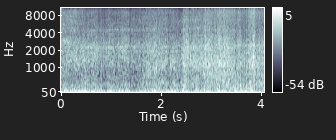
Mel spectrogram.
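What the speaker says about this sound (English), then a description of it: "I don't know if you can hear me, but this hard gusts of wind" Hard outdoor wind gusts buffeting the microphone, a constant loud low rumble with surging swells and no other clear sounds.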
